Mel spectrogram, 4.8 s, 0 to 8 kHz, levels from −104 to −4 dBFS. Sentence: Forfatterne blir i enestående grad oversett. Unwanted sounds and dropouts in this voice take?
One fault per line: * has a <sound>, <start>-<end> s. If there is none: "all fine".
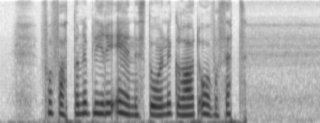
all fine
